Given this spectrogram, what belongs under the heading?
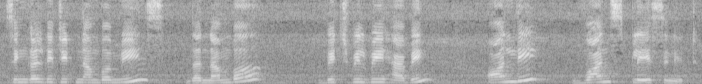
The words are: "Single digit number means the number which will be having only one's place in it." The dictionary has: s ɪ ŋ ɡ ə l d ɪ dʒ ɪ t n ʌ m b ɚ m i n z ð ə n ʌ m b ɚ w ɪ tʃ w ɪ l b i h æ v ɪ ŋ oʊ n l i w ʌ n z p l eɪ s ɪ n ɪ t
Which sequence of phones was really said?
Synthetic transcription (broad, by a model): s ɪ ŋ ɡ ə l d ɪ dʒ ɪ t n ʌ m b ɚ m i n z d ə n ʌ m b ɚ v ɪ tʃ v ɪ l b i h æ v ɪ ŋ oʊ n l i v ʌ n s p l eɪ s ɪ n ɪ t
